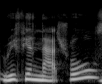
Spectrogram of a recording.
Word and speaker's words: Refill Naturals: que je vais te citer, c'est Refill Nature j'arrive jamais à prononcer, Refill Naturals en anglais, mais c'est une marque française.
